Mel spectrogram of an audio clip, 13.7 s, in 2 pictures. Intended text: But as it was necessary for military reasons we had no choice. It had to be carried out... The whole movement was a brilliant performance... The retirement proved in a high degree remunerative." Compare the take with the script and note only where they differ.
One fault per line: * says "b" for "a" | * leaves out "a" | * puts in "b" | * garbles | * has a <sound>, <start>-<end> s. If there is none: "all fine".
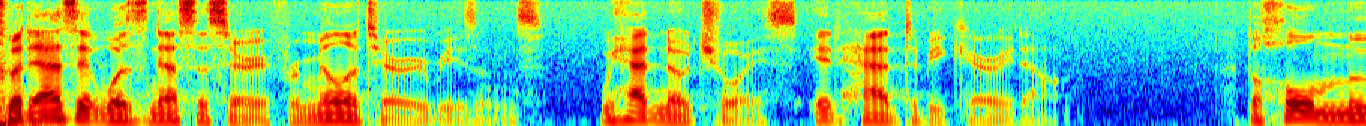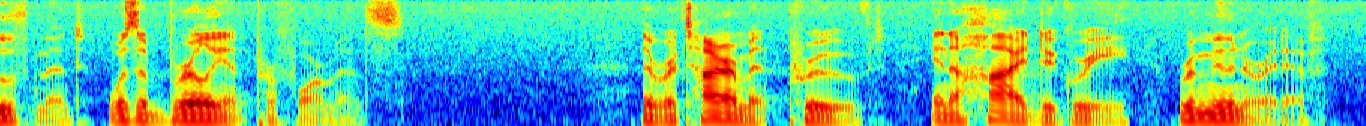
all fine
